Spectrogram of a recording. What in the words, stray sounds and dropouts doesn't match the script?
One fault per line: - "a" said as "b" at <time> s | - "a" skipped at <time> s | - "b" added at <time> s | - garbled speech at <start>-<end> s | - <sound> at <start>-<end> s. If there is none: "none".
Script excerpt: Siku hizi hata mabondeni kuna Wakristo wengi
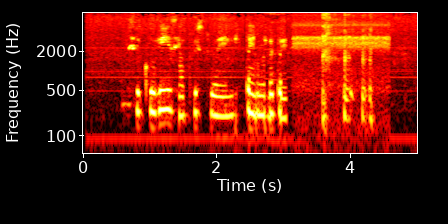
- "hata mabondeni kuna" skipped at 1.4 s
- garbled speech at 2.4-3.1 s
- laugh at 3.6-4.4 s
